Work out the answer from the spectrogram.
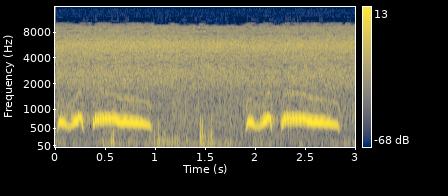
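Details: Spotted dove cooing in the fast thổ còi style, described as very rapid: two phrases, each a quick wavering double note followed by a long, steady, slightly falling coo, with faint low rustling between.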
